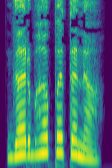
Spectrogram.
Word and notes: ಗರ್ಭಪತನ: kannada

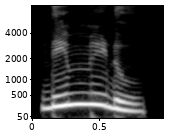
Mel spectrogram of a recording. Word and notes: ದಿಮ್ಮಿಡು: dimmiḍu

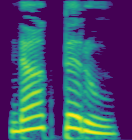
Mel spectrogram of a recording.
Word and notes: ಡಾಕ್ಟರು: ḍākṭaru

